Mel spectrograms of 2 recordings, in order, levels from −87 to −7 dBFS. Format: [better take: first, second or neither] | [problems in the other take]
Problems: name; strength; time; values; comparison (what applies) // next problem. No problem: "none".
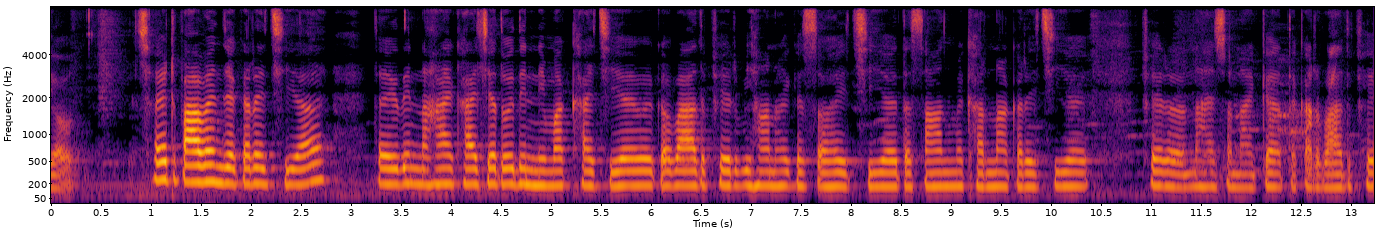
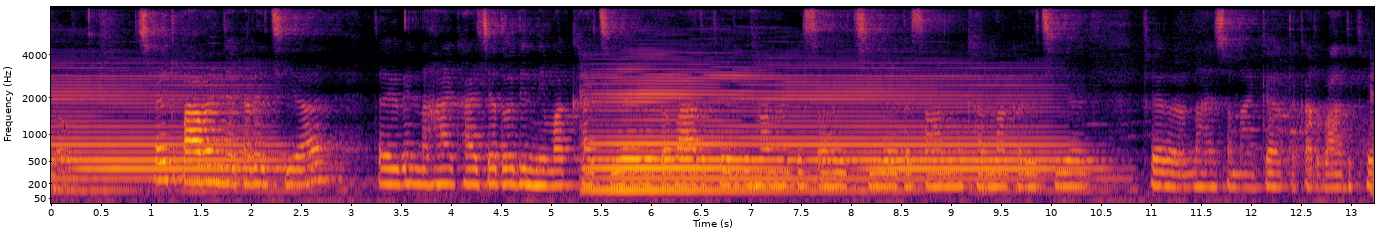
first | background sound (Bowed string instrument); 1 dB below the speech // room echo; dies away in 2 s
